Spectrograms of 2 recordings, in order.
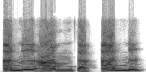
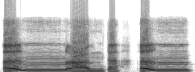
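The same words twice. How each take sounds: First: अनअमत with the न stopped abruptly; अनअमत read with full stop on न; hard noon. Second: अनअमत with the न drawn on softly; अनअमत read too soft, न continued; very soft noon. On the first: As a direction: snap the न in अन shut hard. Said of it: "अगर आप इसको शिद्दा से पढ़ते हैं". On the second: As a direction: let the न in अन flow on long. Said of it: "बहुत soft से पढ़ते हैं". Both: Shown as a demonstration.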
